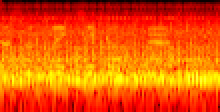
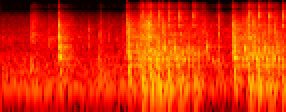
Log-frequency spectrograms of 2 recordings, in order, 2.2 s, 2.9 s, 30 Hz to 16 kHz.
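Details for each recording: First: 2001 Yamaha 5 hp two-stroke outboard, just started and idling in gear to see if it dies: steady even putter, no misses or surging; normal idle in gear. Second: Yamaha 5 hp single-cylinder outboard: about five pull-start bursts, each a quick rattle that dies without firing. No spark because the kill-switch clip was not fitted.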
